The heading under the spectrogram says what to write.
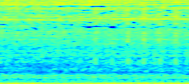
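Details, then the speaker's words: Nissan Caravan Hiace van at idle, runs rough and uneven with a faint irregular ticking knock; low pickup and vibration, misfire with one cylinder likely not working, like a weak plug. Cause suspected, not confirmed. "Missing হচ্ছে, কোনো একটা cylinder হয়তো বা কাজ করতেছে না, এরকম।"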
